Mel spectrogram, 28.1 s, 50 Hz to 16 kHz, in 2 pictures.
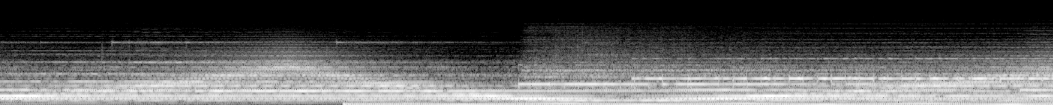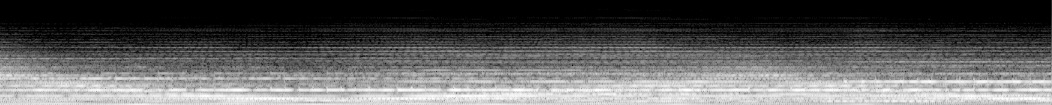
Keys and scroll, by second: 4.8 n, 7.0 b, 8.8 typing, 10.1-10.8 typing, 13.9 b, 19.8 a.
